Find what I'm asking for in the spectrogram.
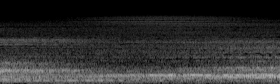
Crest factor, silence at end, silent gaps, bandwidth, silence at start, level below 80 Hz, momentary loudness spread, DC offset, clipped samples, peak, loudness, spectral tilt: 14 dB; 0 s; none; 12.5 kHz; 0 s; -56 dBFS; 6 LU; under 0.1%; under 0.1%; -14 dBFS; -30 LUFS; -5 dB/octave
